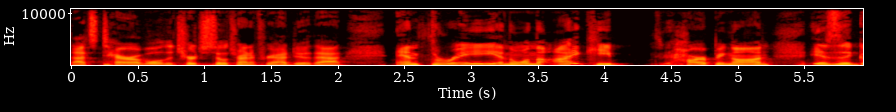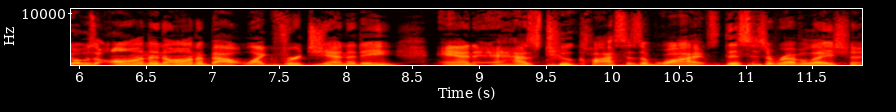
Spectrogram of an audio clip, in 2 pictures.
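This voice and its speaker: A man speaks at a fairly quick pace in a bright, sharp tone, his pitch swinging very widely. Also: fairly high pitch for a man. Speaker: podcast host. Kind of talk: casual chat. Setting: studio. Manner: humorous, filler-heavy.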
